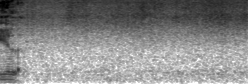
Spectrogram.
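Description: A man's voice breaks off right at the start, then a steady, even hiss of background noise fills the pause.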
